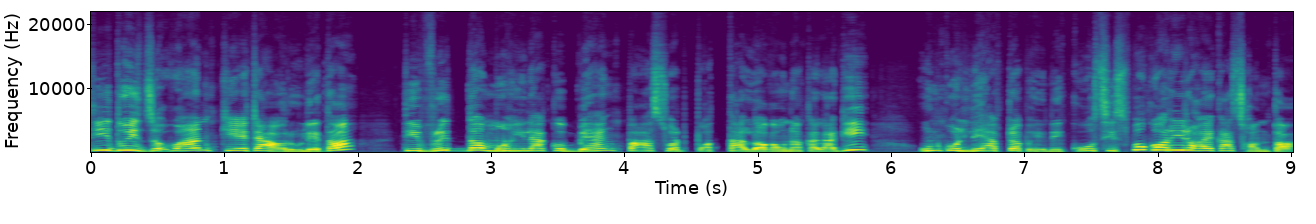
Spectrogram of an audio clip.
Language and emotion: Nepali, disgusted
